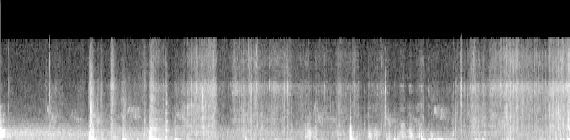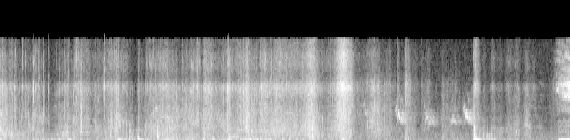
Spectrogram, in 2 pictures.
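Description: Cardboard box knocking a few times as it is lifted and set aside, then a plastic bag crinkling and rustling as it is handled and pulled off a portable power station.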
